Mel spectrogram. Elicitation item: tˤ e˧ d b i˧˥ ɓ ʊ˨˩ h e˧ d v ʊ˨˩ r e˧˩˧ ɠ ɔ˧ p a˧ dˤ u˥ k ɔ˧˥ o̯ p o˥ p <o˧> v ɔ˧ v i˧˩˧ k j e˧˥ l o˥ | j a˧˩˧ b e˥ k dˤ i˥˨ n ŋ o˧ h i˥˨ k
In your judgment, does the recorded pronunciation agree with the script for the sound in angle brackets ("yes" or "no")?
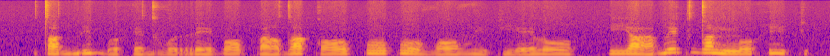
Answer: no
